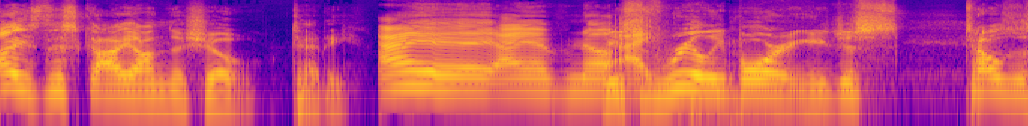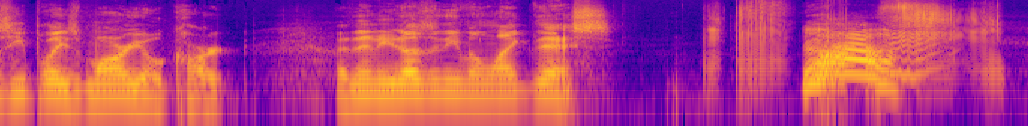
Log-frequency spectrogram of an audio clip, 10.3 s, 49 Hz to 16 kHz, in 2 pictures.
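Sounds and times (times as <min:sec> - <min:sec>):
speech: 0:00.0 - 0:10.2
fart noise: 0:08.6 - 0:10.2.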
